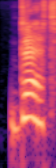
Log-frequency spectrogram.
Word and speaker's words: debt: preferable comfortable and vegetable bee must not be heard in doubt debt and dumb both leave it out in the words psychology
